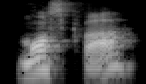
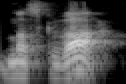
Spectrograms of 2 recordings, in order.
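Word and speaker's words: Москва: to pronounce them so the ukrainians did not sink the cruiser moskva they sank the cruiser muskva okay google can tell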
